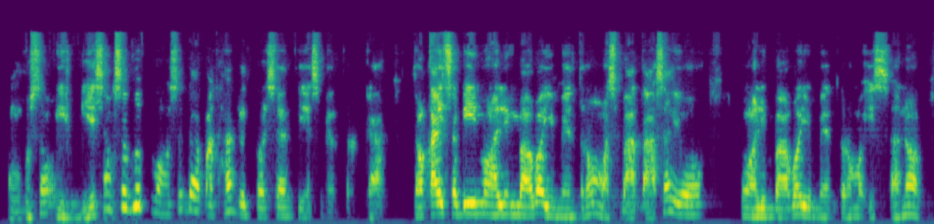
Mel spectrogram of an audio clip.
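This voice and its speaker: A man in his thirties with a Filipino accent gives an animated motivational talk to a live audience. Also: a little high, no room sound, rough recording. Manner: animated, talks straight to the audience. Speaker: motivational speaker.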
